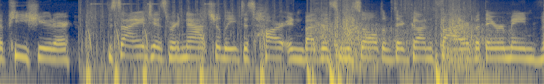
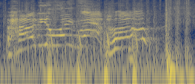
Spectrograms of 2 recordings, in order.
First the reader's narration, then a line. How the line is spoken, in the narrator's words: Biff laughed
